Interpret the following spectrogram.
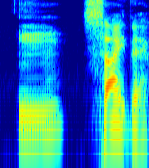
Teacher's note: o N termina nasalizando o I que vem antes dele. E a gente pronuncia insider com I nasal.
